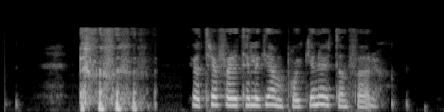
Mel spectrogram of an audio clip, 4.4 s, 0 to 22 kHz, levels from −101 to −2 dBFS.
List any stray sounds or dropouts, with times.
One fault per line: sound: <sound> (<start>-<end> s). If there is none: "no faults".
sound: laugh (0.8-1.6 s)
